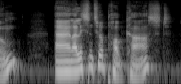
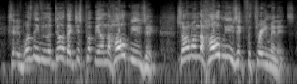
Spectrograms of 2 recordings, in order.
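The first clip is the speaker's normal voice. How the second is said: worked up; 10 semitones higher, 7 dB louder than usual. Real, not acted. Still worked up retelling.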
